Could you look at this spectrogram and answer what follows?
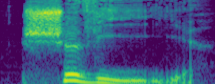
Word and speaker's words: cheville: La cheville. La cheville. Remember, double L like that after I, y, y.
